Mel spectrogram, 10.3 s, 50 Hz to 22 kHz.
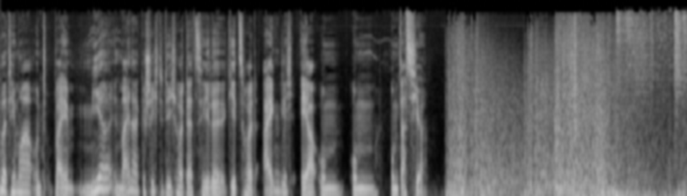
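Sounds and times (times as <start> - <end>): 
speech: 0.0 - 7.1
loud rumbling explosion with low-end roar and crackling bursts: 6.7 - 10.3.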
